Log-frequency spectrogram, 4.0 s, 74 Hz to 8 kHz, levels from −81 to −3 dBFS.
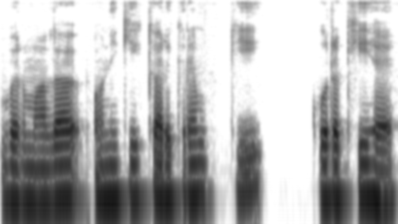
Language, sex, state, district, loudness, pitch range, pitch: Hindi, male, Jharkhand, Deoghar, -18 LUFS, 120-130 Hz, 125 Hz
